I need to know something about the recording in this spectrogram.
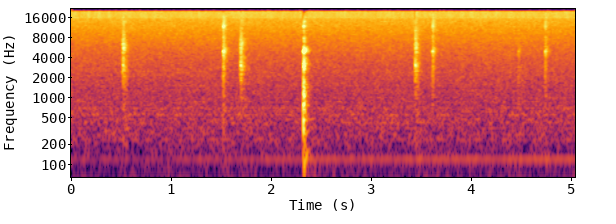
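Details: Philips console stereo receiver output: sharp irregular pops, about seven in five seconds, plus shushing sounds over faint low power-supply hum; voltage drops when they occur, traced by scope from the power supply, cause undetermined.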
